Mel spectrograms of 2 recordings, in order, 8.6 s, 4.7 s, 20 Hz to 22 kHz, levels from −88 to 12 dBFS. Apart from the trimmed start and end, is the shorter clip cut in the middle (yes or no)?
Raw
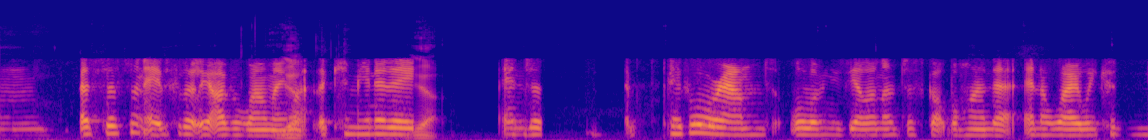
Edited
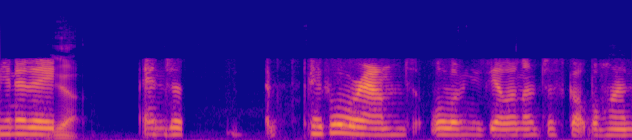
no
